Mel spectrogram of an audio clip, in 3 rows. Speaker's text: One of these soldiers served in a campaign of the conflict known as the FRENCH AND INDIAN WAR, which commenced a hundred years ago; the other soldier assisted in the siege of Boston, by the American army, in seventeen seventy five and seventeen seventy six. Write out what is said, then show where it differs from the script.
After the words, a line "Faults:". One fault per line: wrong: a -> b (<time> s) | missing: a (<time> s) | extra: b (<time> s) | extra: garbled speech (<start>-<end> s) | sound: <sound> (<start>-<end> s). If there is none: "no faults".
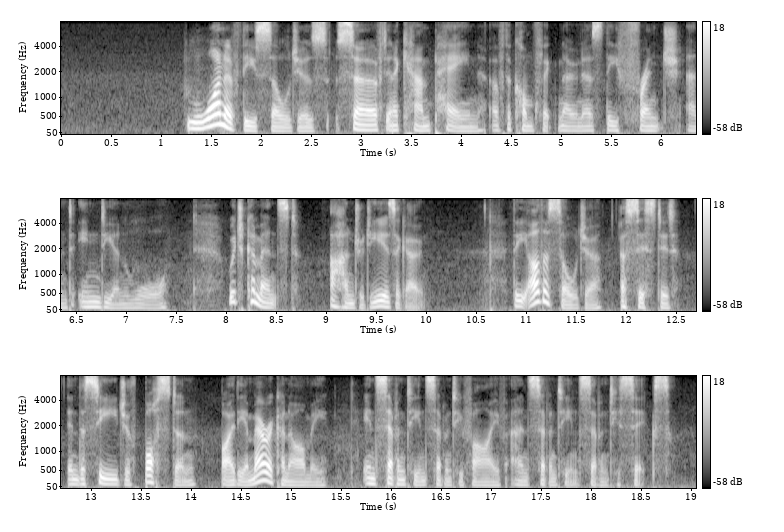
One of these soldiers served in a campaign of the conflict known as the FRENCH AND INDIAN WAR, which commenced a hundred years ago; the other soldier assisted in the siege of Boston, by the American army, in seventeen seventy five and seventeen seventy six.
Faults:
no faults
